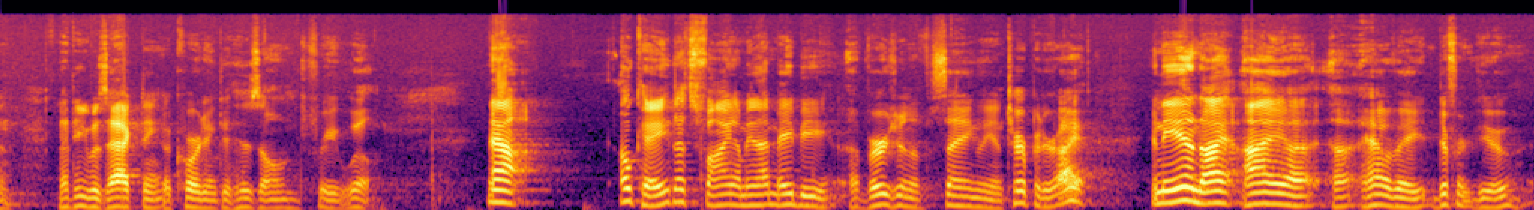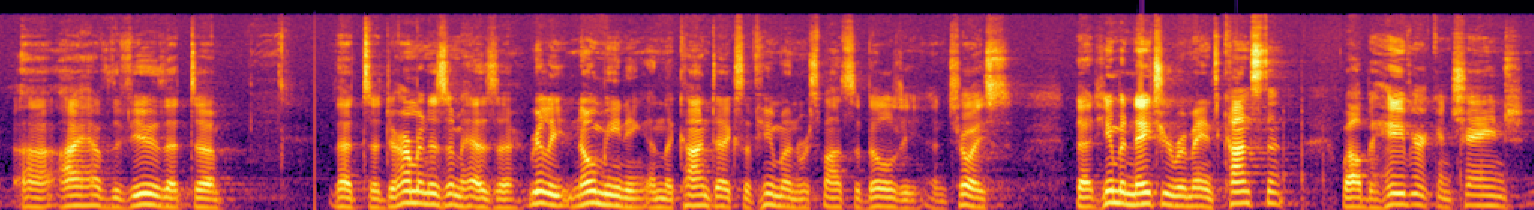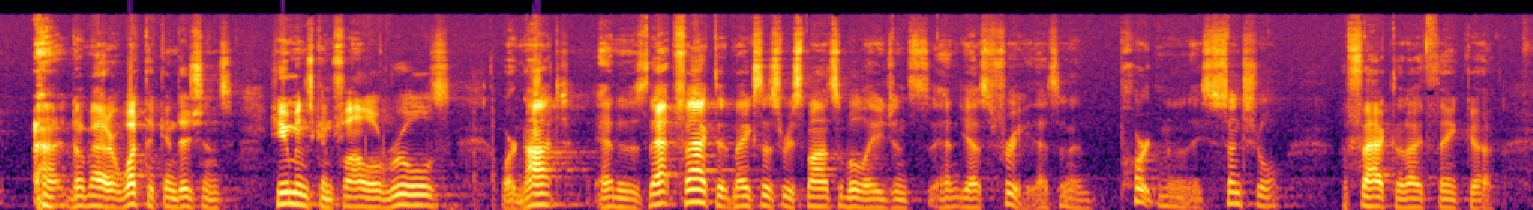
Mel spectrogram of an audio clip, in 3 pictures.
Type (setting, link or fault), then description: setting, large echoing room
